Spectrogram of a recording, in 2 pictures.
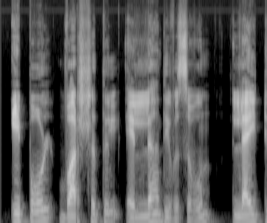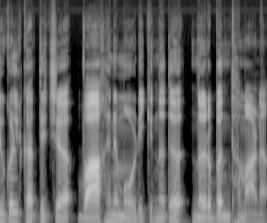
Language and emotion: Malayalam, neutral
